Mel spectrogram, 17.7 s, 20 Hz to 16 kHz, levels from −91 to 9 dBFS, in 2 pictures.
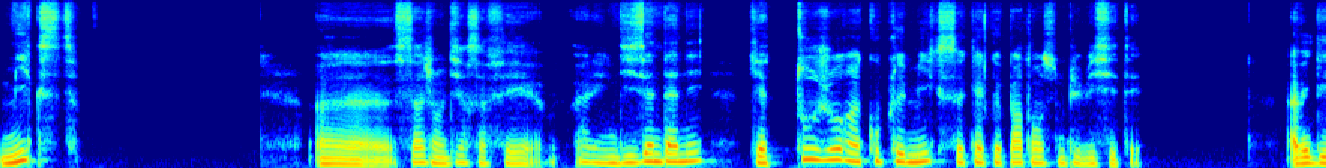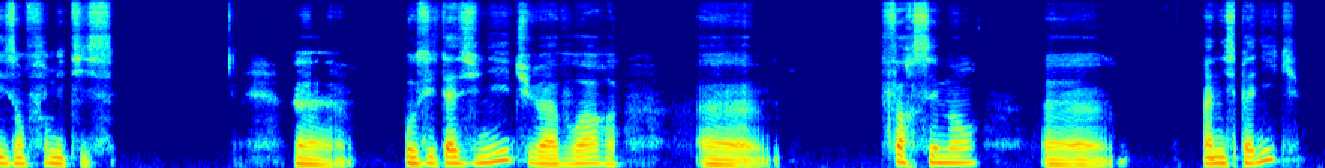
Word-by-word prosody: mixte 165 +10 +1 1.6
heu, 120 -9 0
ça, 155 - -2
j'ai 150 -2 -2
envie 130 - -1
dire, 155 +3 -6
ça 135 - -6
fait, 125 -1 -5 0.2
allez, 160 -2 -4
une 145 -1 -1
dizaine 155 +4 +3
d'années 175 +2 +2 0.3
qu'il 145 - +4
y - - -13
a - - -30
toujours 220 -2 +3
un 175 - +4
couple 175 0 -1
mixte 165 -1 0
quelque 155 0 -1
part 155 +1 -1
dans 145 -1 -2
une 135 0 -7
publicité. 130 -3 -6 0.9
Avec 135 +2 +4
des 135 -1 +1
enfants 130 +1 -2
métis. 130 -3 -2 1.2
Heu, 115 -4 +3 0.5
aux 140 - +6
États-Unis, 145 - +3
tu 145 -9 -5
vas 125 -1 +6
avoir, 130 +2 +1 0.5
heu, 115 -3 +3 0.8
forcément, 155 -1 +2 0.4
heu, 110 -3 +2 0.7
un 130 - +6
hispanique. 140 - +1
140 Hz, 130 wpm, -23 LUFS, 130-160 Hz, 1.6 s, aux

